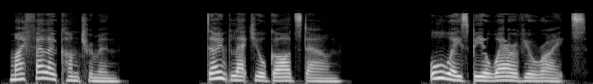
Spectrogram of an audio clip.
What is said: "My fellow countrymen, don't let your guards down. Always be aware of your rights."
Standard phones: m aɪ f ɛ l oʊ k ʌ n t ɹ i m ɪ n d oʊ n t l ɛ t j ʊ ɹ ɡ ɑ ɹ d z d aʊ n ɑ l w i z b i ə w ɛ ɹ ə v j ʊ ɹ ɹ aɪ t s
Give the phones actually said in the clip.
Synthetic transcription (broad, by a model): m aɪ f ɛ l oʊ k ʌ n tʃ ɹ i m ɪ n d oʊ n t l ɛ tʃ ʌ ɡ ɑ d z d aʊ n ɑ l w i z b i ə w ɛ ɹ ə v j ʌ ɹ ɹ aɪ t s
